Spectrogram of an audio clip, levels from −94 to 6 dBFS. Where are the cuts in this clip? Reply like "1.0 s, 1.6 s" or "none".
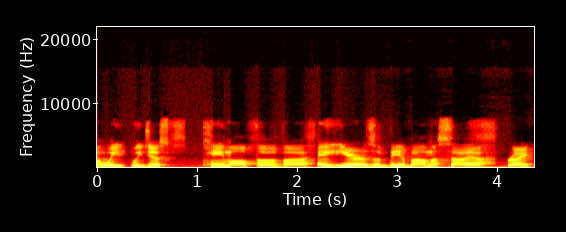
none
